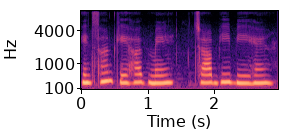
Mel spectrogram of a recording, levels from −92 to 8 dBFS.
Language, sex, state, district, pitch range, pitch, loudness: Hindi, female, Arunachal Pradesh, Papum Pare, 245-265 Hz, 255 Hz, -13 LUFS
